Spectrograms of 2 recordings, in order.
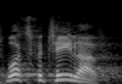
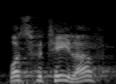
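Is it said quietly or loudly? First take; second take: loudly; quietly. First: It is said in a loud voice. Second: It is said at a normal, quiet volume.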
